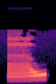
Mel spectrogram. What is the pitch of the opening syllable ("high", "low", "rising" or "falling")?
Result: rising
